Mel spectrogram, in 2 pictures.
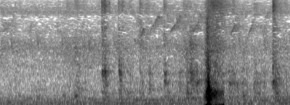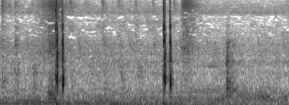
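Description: Scattered sharp clicks and knocks over a quiet outdoor background. The loudest is a single thump a little under three seconds in, and pairs of quick clicks come about four and a half and six seconds in.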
